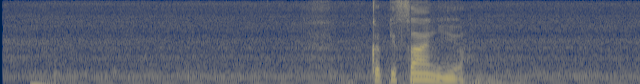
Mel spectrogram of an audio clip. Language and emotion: Russian, neutral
